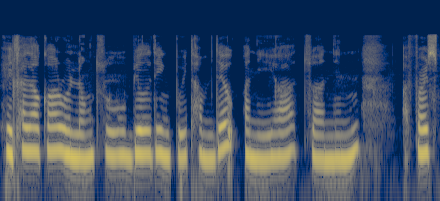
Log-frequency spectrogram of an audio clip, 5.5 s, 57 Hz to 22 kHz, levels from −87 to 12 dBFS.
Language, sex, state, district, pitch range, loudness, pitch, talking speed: Mizo, female, Mizoram, Aizawl, 210-250 Hz, -15 LUFS, 225 Hz, 165 wpm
